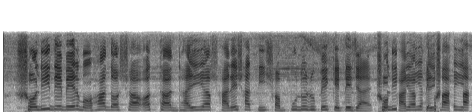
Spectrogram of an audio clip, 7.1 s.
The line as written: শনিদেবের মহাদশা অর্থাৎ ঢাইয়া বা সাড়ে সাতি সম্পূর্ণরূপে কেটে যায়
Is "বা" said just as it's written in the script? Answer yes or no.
no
